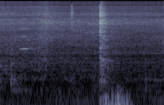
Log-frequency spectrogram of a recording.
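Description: Sliced brinjal pieces stir-fried in hot oil give a soft, steady sizzle, with a sharper hiss and a brief scrape of stirring near the end, fairly quiet throughout.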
